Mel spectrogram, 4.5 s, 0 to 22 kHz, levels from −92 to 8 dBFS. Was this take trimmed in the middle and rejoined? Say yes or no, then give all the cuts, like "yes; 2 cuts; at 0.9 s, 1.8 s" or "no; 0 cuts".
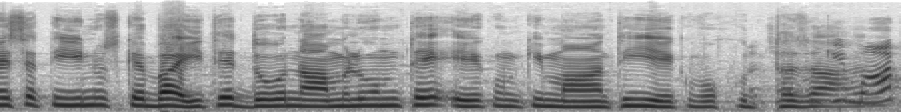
no; 0 cuts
